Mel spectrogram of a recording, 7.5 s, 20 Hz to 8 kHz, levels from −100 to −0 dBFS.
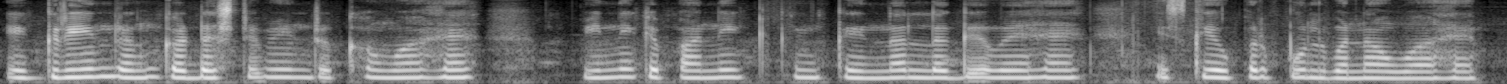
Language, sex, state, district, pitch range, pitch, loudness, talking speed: Hindi, female, Rajasthan, Bikaner, 255-270 Hz, 265 Hz, -18 LUFS, 175 wpm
